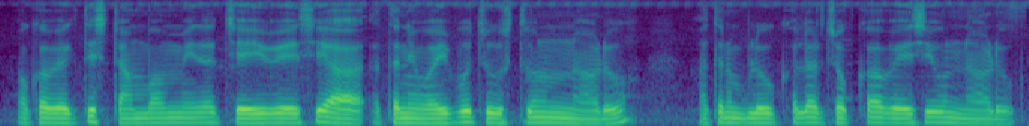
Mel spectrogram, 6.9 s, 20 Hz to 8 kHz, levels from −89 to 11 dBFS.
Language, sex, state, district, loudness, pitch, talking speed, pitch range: Telugu, male, Telangana, Komaram Bheem, -16 LUFS, 115 Hz, 130 wpm, 110-120 Hz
